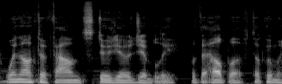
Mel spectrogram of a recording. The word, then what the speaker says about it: Ghibli: So the word in Arabic is actually pronounced Ghibli with a hard G. But when the word was written out in Japanese for the studio name, the katakana character that would coincide with the G ended up being the character G, making it sound like a soft G.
